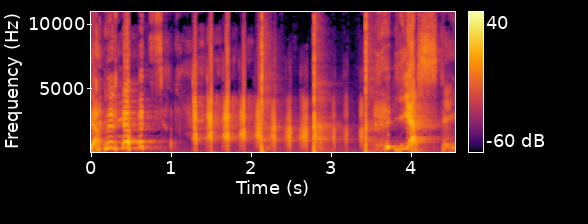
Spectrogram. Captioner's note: laughing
